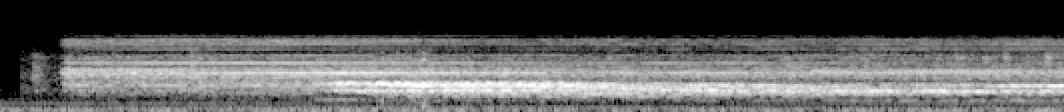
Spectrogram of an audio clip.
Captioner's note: eerie animal howling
